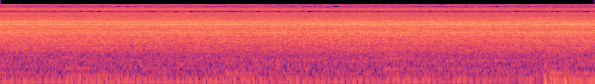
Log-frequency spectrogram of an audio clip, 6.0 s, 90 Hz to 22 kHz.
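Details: Autoclave after a tattoo-grip sterilization cycle, at about 26 minutes with power cut: the deflate valve is pulled. A very loud, steady high steam hiss with no pump underneath, which is a normal depressurization.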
